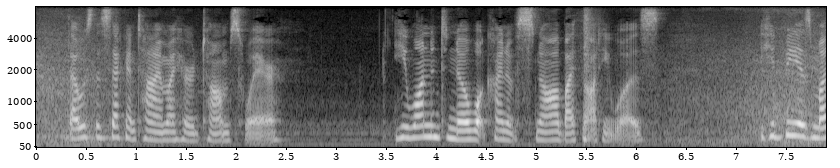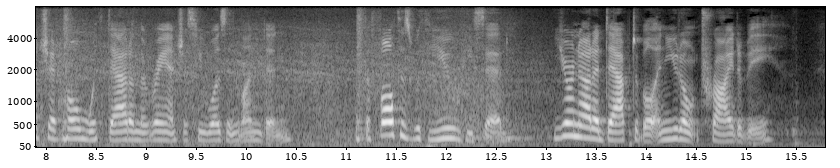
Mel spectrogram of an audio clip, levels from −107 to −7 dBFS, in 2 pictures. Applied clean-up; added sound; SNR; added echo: none; Train + Snare drum; 16 dB; none.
